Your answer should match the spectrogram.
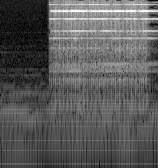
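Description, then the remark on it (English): A telephone bell rings once, loud, a bright sustained metallic trill lasting about a second, preceded by a quiet low hum. “The phone would ring, and I'd just feel who was on the other end.”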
